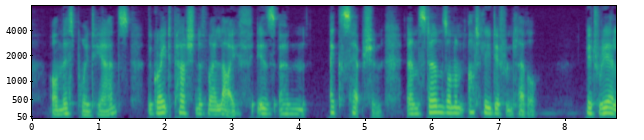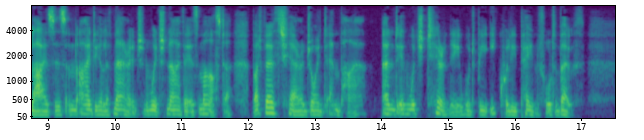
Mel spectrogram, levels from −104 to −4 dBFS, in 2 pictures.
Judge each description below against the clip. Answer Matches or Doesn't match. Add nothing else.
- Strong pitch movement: Doesn't match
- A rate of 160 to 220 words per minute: Matches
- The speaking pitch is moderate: Doesn't match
